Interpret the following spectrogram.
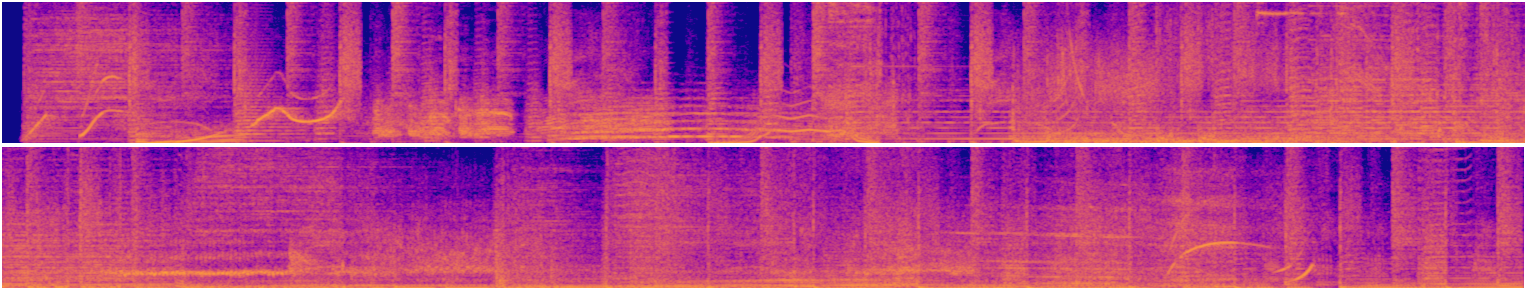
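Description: Playful jingle for an animated bumper. It opens with cartoon sound effects, quick rising and falling whistle-like glides and a few sharp hits, then settles into upbeat music with a steady beat.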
